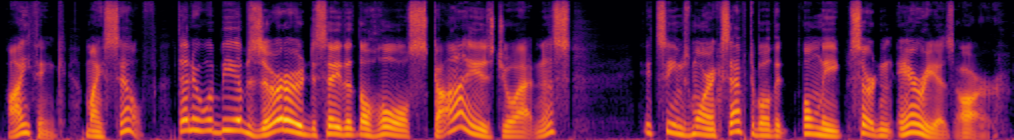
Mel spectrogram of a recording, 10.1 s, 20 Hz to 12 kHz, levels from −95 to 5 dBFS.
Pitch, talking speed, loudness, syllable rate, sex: 165 Hz, 150 wpm, -18 LUFS, 4.5 syllables/s, male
